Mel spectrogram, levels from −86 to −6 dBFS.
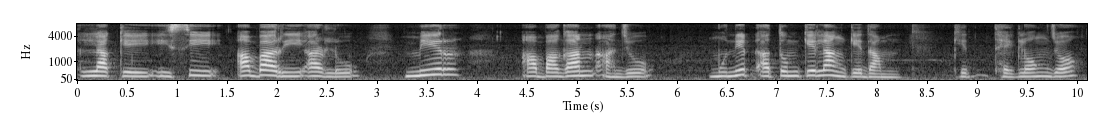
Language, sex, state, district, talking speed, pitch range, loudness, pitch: Karbi, female, Assam, Karbi Anglong, 85 wpm, 195-245 Hz, -19 LUFS, 220 Hz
